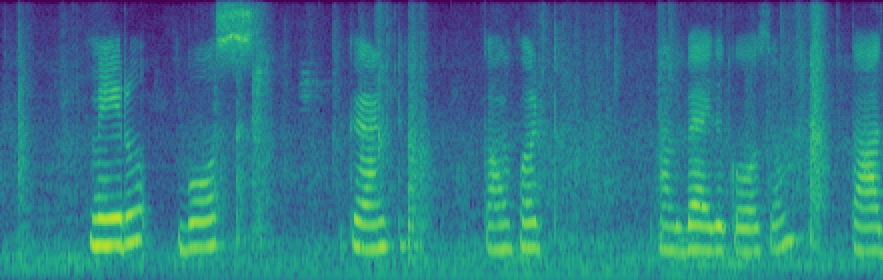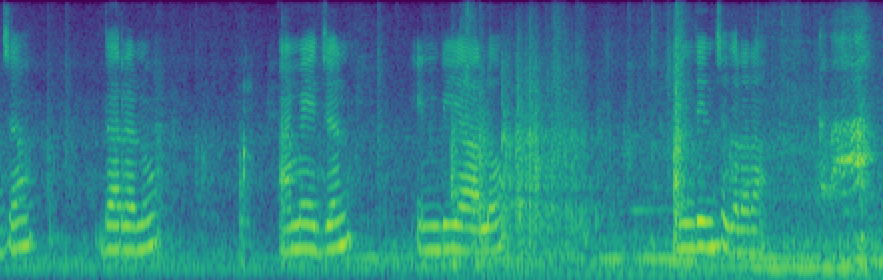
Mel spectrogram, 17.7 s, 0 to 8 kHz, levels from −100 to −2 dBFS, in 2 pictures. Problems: background sounds at intervals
